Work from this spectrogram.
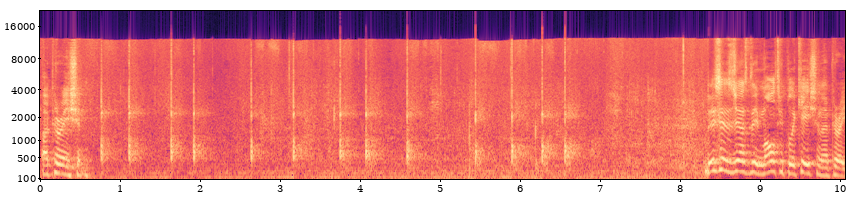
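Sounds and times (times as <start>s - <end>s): low room hum: 0.0s - 10.0s
chalk tapping on blackboard: 0.7s - 6.8s.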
